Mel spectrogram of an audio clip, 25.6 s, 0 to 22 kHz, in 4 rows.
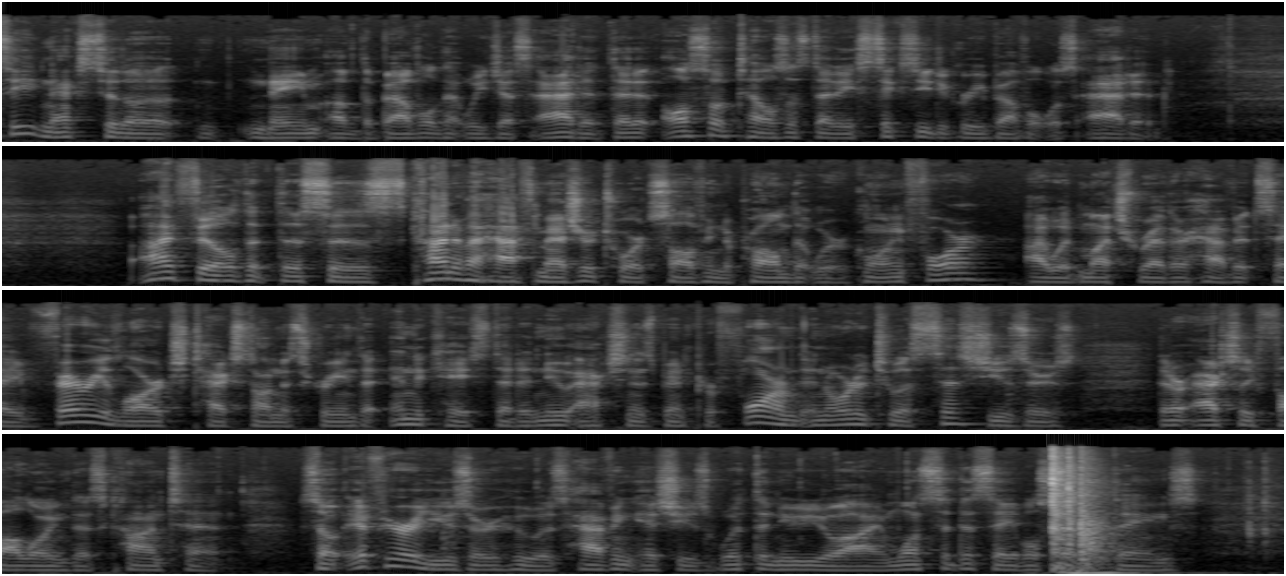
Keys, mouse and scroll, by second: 20.3 right click, 21.0 middle click, 21.6-21.9 scroll down 1, 21.9 middle click, 23.2 middle click, 25.4 Caps_Lock.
